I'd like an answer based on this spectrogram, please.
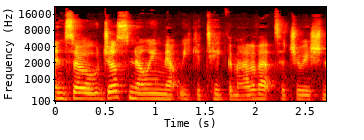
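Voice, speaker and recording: This woman, with an American accent, talks at a very fast pace in a medium pitch. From New Jersey (Cranford). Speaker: nonprofit director for family services. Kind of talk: interview.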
